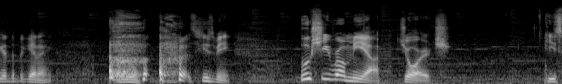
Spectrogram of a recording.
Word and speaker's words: Ushiromiya: His name is pronounced why can't I not say the last name? Ushiromiya.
